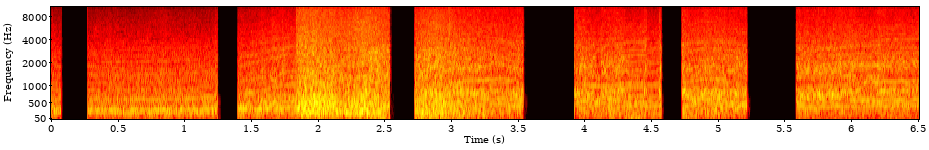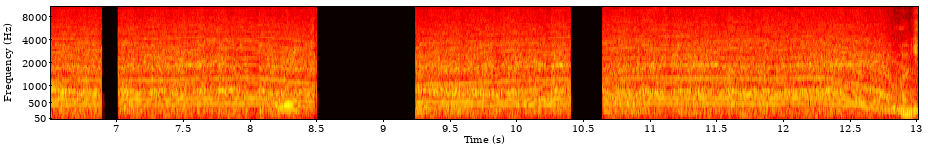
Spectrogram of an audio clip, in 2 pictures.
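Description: A Mazda MX-5 exhaust in the BeamNG.drive video game revs and drones in a series of loud bursts, rising and falling in pitch and cut by short silences between them.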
